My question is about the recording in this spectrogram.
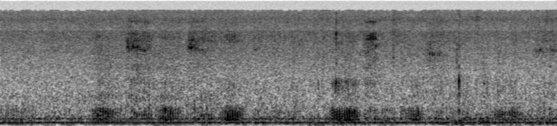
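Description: Domestic cat purring faintly, a low steady rumble that pulses a little under a second apart.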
